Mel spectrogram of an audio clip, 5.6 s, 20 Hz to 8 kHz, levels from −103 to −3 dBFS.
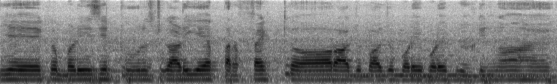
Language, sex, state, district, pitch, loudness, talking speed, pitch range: Hindi, male, Haryana, Jhajjar, 130 Hz, -15 LUFS, 160 wpm, 125-130 Hz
